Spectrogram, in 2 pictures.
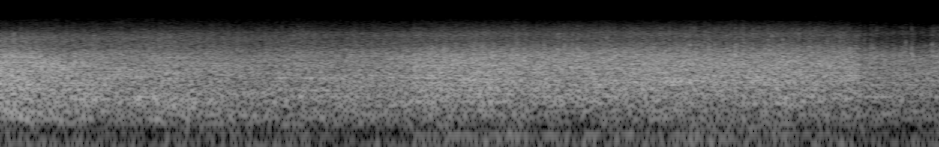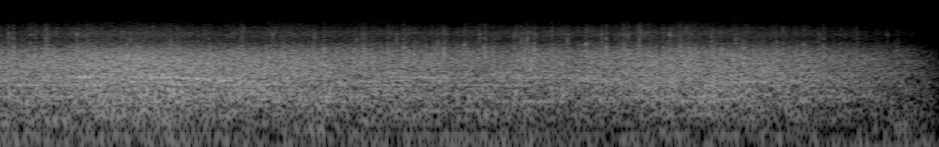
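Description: Large concert audience applauding, a long ovation after an orchestral performance, from an old film soundtrack played back in a lecture hall. It dies away near the end.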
